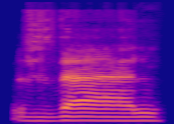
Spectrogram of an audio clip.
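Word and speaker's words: ذال: So you're saying it right, but the tongue should come out like of between the teeth when you say it,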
